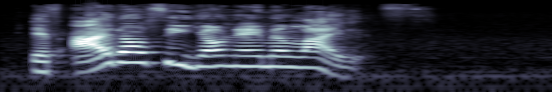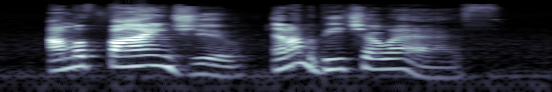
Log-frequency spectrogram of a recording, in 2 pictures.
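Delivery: dead-serious, firm tone spoken with conviction. Retelling a teacher's warning after a performance: imitating someone speaking with conviction. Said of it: "Just like that".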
